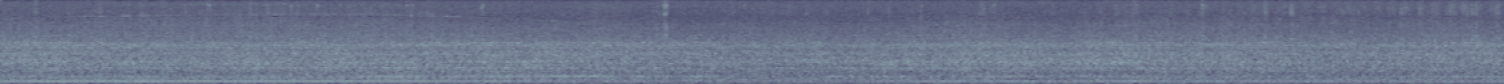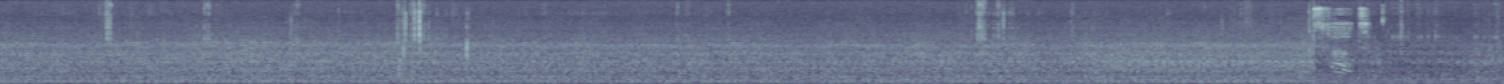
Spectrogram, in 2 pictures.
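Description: Delivery truck's diesel engine running steadily at road speed, heard from inside the cab, with a steady low drone over tyre and road noise. The drone changes near the end as the truck slows.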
